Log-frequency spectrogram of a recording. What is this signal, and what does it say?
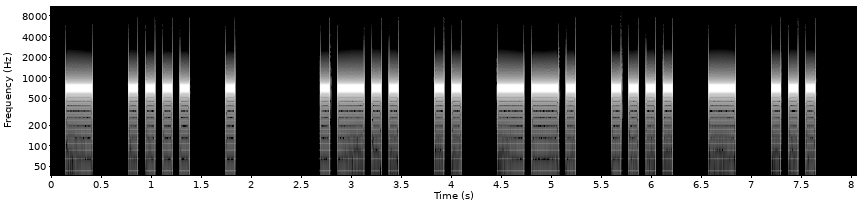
Morse code, heard as a keyed tone, about 14 wpm, spaced as for 12 wpm, 700 Hz. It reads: THE LIGHTS
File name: Morsekurs / Witze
